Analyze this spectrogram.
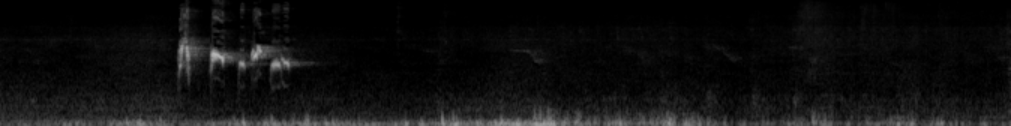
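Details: Old wild-caught female red-whiskered bulbul kept as a cage bird to spur males, giving a short burst of four sharp chirping notes early on, followed by rustling and low thumping noises.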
